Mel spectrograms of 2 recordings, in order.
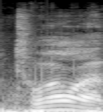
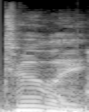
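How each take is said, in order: First: The name is said like 'Twila'. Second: The name is said like 'Thule'. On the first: The speaker calls it right. "that's how you pronounce it" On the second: The speaker calls it wrong. "I was calling it Thule"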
